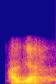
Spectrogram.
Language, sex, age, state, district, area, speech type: Odia, male, 60+, Odisha, Gajapati, rural, conversation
